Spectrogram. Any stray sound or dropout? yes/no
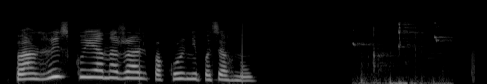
yes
